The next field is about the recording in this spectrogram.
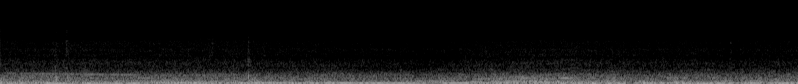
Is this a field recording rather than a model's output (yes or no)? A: no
